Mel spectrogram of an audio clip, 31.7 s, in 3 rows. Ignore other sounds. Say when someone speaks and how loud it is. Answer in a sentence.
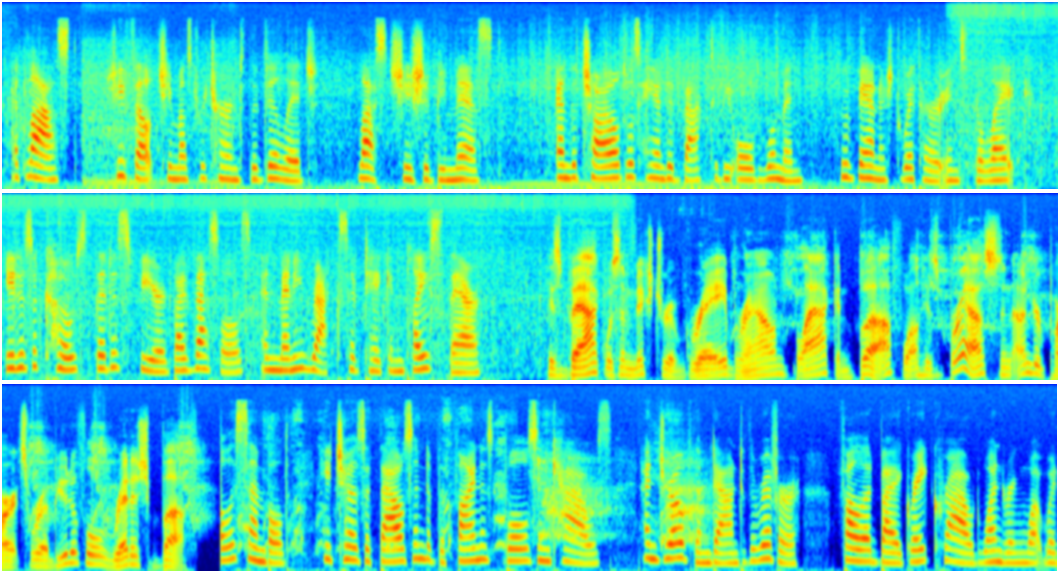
The talking can be heard from 0.0 to 31.6 s, at a steady volume.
